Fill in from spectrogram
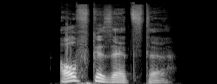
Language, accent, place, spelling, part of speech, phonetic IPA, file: German, Germany, Berlin, aufgesetzte, adjective, [ˈaʊ̯fɡəˌzɛt͡stə], De-aufgesetzte.ogg
- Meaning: inflection of aufgesetzt: 1. strong/mixed nominative/accusative feminine singular 2. strong nominative/accusative plural 3. weak nominative all-gender singular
